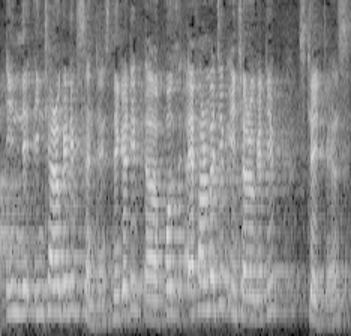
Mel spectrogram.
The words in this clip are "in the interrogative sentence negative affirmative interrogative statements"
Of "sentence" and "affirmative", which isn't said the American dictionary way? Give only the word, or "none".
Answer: affirmative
